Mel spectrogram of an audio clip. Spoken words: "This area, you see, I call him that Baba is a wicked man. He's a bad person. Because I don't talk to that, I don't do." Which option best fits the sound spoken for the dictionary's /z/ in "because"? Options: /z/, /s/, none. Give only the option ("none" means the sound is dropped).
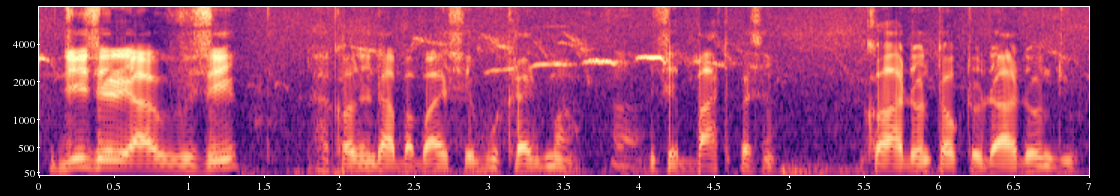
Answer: /s/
